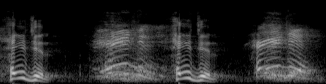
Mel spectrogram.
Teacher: جیم میں قلقلہ کریں گے، ہا کی ادائیگی کلیئر حلق کے درمیان والے حصے سے، اور جیم میں قلقلہ کرتے ہوئے اب یہاں پر پیارے بچوں را کو پر ادا کریں۔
